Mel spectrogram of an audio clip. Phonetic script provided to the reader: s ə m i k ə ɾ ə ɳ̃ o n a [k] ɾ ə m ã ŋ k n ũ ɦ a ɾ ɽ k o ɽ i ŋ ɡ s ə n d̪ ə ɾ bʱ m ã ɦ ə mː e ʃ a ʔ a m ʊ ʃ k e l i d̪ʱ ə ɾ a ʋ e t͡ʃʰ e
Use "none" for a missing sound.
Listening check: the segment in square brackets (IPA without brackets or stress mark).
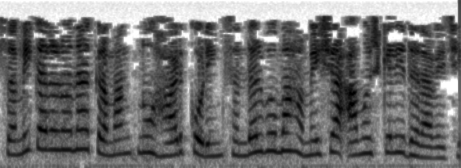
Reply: k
